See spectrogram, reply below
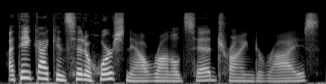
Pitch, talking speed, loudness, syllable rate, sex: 185 Hz, 240 wpm, -19 LUFS, 4.8 syllables/s, female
